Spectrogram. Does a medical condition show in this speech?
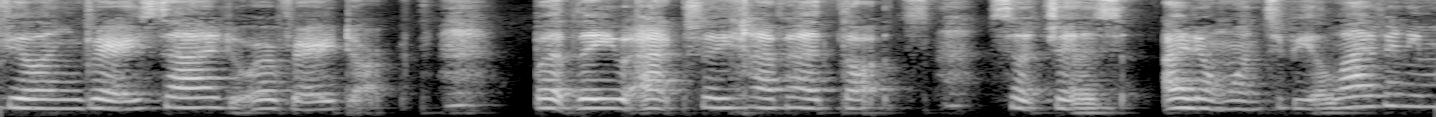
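Yes: cerebral palsy, athetoid.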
